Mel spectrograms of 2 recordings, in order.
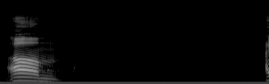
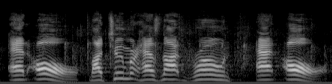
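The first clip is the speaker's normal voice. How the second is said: louder, stressing at all; joyful emphasis; 2 semitones higher, 9 dB louder than usual. Retold or imitated. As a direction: Linda telling her good news, louder and joyful. Linda's good news emphasized.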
